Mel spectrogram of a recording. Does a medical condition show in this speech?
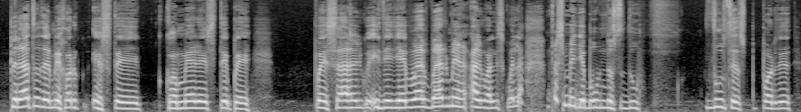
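Yes: Down syndrome; adult woman.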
